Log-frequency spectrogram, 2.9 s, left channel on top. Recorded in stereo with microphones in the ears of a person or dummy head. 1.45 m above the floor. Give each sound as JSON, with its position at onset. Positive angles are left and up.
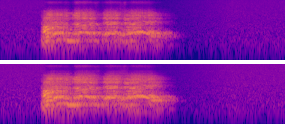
{"t": 0.4, "sound": "a shout", "side_deg": 20, "distance_m": 4.5}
